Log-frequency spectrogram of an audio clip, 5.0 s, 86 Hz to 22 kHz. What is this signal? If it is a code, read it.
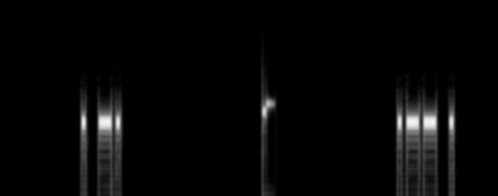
Morse code, heard as a keyed tone, about 28 wpm, 700 Hz. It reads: EN WE
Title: Top Two Letter Combinations in Words 28wpm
